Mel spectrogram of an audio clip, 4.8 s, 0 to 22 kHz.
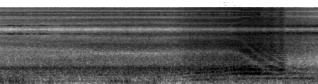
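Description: Locust MF-YX 450 quadcopter, a 4S multirotor, spins up its motors for takeoff outdoors: a steady whirring hum that rises in pitch and loudness as it climbs, with wind noise underneath.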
